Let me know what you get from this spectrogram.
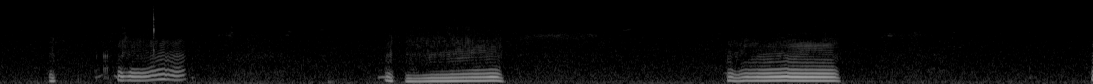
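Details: Big snores from a sleeping 16-year-old calico cat. Three buzzy, humming snores, each about one second long, are spaced roughly three seconds apart, with soft breathy clicks between them.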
